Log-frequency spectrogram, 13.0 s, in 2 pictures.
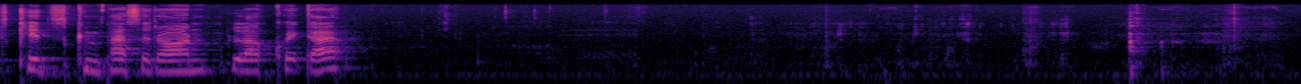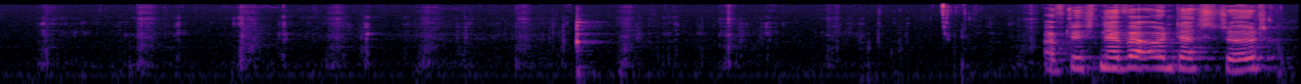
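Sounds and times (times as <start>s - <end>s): close-mic chewing: 2.2s - 12.1s.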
